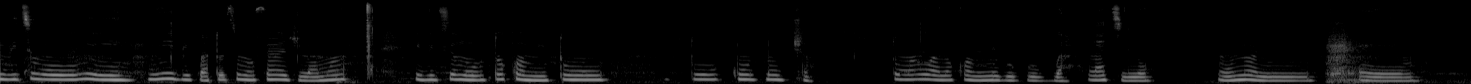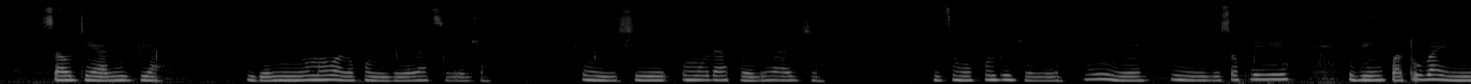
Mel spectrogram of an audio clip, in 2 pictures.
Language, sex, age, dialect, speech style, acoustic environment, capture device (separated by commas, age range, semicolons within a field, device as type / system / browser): Yoruba, female, 25-34, Nigeria - Nigerian Standard, relaxed, nature, mobile / Linux / Chrome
